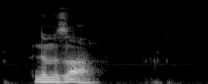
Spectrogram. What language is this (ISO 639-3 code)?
kab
